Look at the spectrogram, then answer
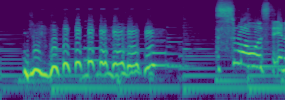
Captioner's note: giggling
